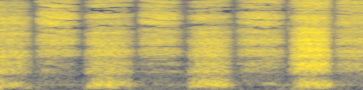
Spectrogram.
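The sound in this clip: Heavy, rapid breathing from a video game's point-of-view shot, heard alone as a fast, rhythmic run of in-and-out gasping breaths of similar loudness, breathy and panting.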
